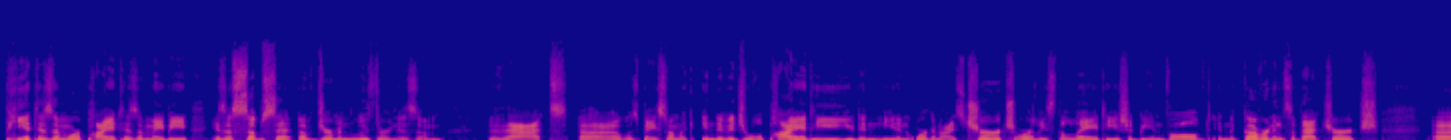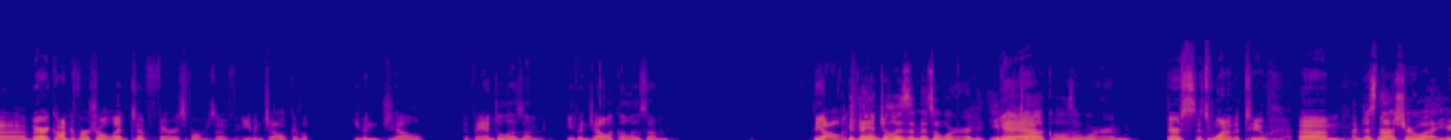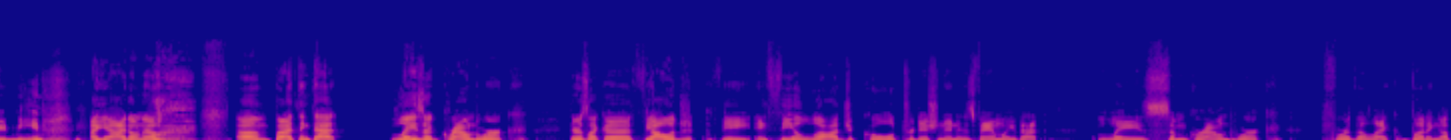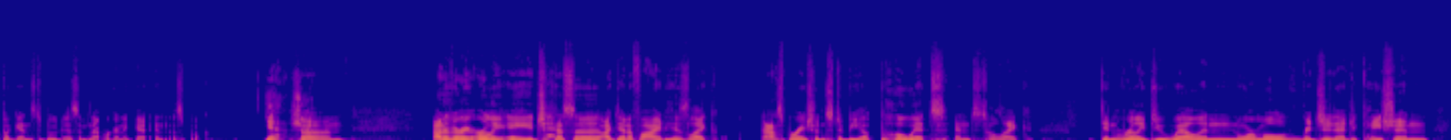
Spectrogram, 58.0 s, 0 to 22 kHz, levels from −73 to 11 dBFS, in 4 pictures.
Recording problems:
none

